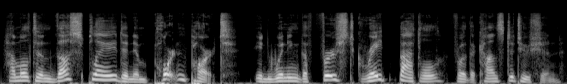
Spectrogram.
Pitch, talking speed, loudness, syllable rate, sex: 150 Hz, 160 wpm, -18 LUFS, 4.6 syllables/s, male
